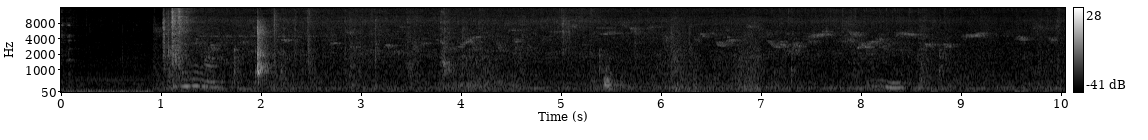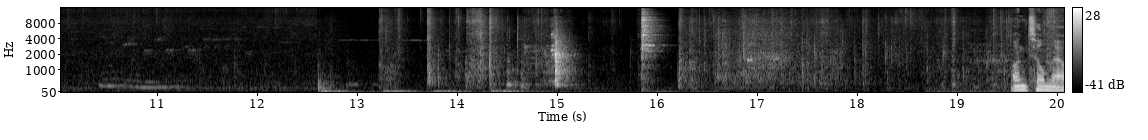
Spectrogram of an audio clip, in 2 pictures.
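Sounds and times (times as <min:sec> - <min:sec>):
steady low hiss: 0:00.0 - 0:20.0
faint bird chirps: 0:05.4 - 0:13.7.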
